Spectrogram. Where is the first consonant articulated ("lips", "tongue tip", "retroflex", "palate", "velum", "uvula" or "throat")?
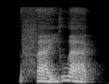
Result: lips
